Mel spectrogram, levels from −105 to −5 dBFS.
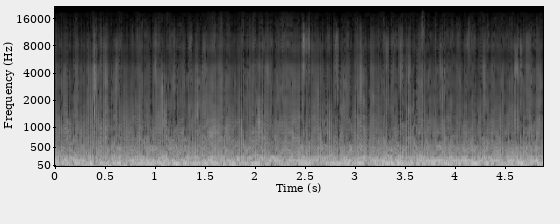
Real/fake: fake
